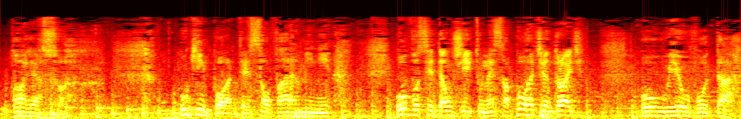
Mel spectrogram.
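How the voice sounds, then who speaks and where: A man voicing a brusque, impatient police captain in a dramatic video game, curt and forceful. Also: medium pitch, moderate pace, pauses often, close to an everyday voice. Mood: impatient, tense. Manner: curt, foul-mouthed, forceful. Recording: loud music over the voice.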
